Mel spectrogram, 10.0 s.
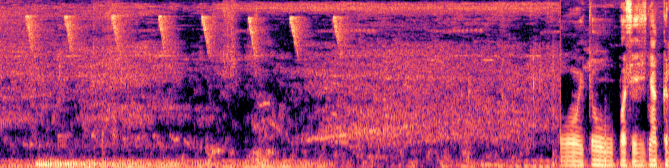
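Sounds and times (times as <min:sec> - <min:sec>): low rumble: 0:00.0 - 0:04.6
bird chirping: 0:00.0 - 0:09.9.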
